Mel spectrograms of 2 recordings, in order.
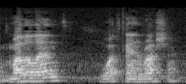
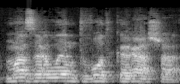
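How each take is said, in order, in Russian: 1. Звучит с почти родным английским акцентом. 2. Звучит с сильным русским акцентом. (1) "а" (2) "не как"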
